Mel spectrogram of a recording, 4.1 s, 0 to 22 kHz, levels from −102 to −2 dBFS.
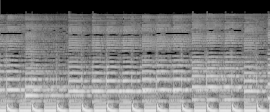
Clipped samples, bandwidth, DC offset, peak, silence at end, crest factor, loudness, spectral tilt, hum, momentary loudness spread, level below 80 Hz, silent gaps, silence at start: under 0.1%; 13.5 kHz; under 0.1%; -2 dBFS; 0 s; 12 dB; -15 LUFS; -5 dB/octave; none; 1 LU; -16 dBFS; none; 0 s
